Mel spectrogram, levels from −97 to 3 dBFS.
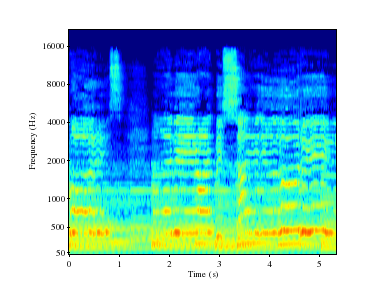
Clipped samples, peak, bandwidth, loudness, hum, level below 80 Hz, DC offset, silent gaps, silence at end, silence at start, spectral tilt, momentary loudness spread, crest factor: under 0.1%; -12 dBFS; 15.5 kHz; -27 LUFS; none; -60 dBFS; under 0.1%; none; 0 s; 0 s; -5.5 dB/octave; 12 LU; 14 dB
